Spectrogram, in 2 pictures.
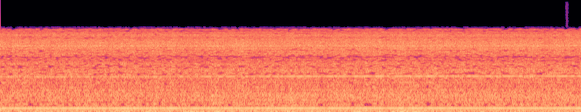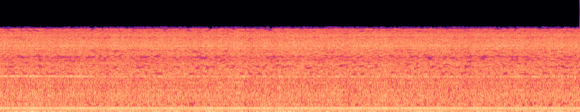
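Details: After fitting a new eccentric bobbin and magnet holder and fixing the earlier rattle, the soft-start motor-driven rig runs smooth and quiet: a steady even hum with a faint high whine, and the motor's commutator is now audible. No knocks or rattles; normal running.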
